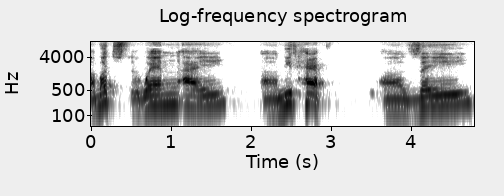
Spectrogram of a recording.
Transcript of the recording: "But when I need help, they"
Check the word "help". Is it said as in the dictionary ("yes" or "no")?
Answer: no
